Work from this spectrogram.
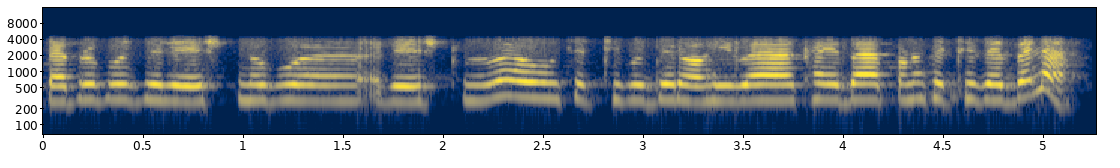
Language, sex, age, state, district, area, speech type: Odia, female, 18-30, Odisha, Kendujhar, urban, conversation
